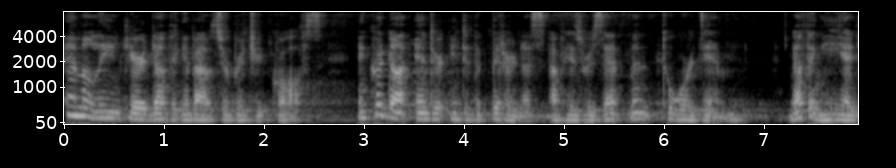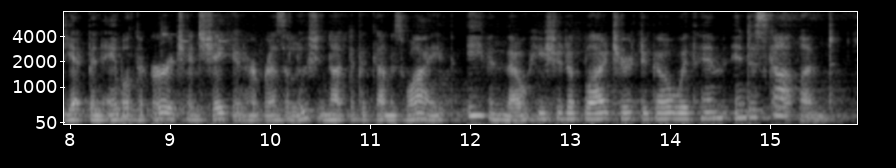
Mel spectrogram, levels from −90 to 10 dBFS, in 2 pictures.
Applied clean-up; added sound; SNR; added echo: neural separator model SepFormer DNS4.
